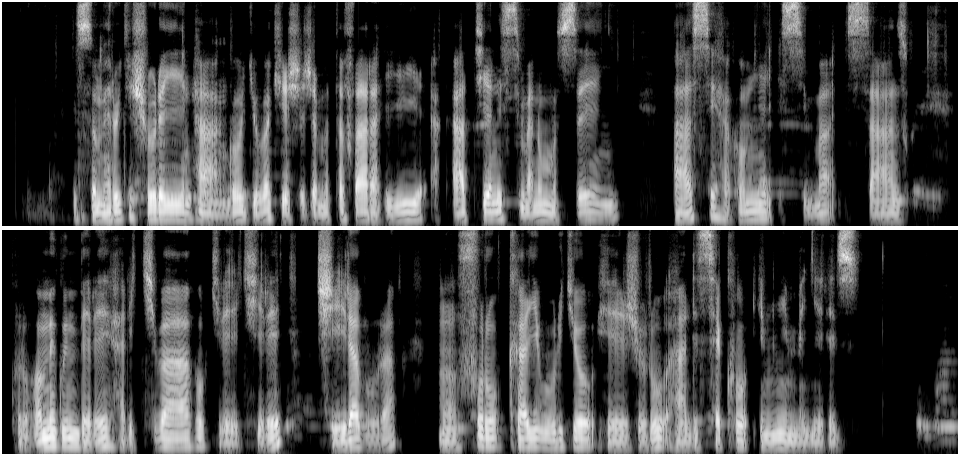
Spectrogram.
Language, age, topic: Rundi, 50+, education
